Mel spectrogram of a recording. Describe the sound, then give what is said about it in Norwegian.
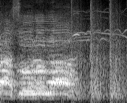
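A crowd of Hamas supporters in Ramallah on the West Bank, in the evening, protesting cartoons printed in Norwegian and Danish newspapers, shouts 'God is great' and 'Mohammed is the only prophet' in unison: a loud, sustained chant of many voices that breaks off after about a second, followed by scattered sharp bursts and quieter murmuring. “Tilhengere av Hamas viser sin avsky etter at norske og danske aviser har trykt tegninger som de oppfatter som blasfemiske.”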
